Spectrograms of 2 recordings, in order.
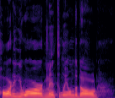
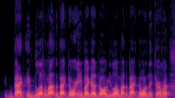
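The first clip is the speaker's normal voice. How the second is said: ordinary delivery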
